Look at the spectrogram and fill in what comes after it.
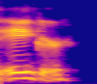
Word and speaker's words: Ager: It's Ager.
